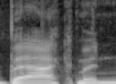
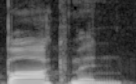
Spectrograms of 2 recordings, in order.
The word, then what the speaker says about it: Bachman: So over the weekend, on September 27th, Randy Bachman, and yes, it is pronounced Bachman, not Bachman.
